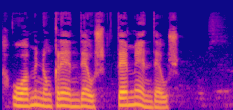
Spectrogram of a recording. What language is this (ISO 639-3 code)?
glg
